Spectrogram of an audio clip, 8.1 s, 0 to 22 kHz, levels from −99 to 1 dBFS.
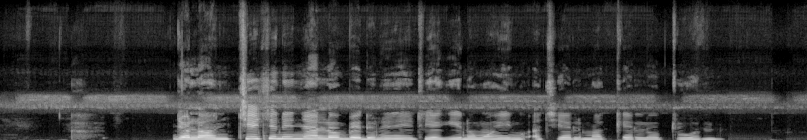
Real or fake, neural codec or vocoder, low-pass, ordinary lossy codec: real; none; none; none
